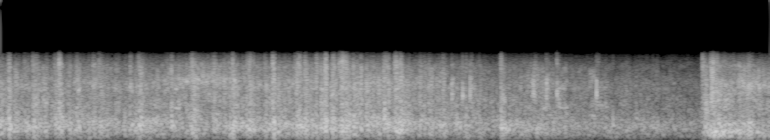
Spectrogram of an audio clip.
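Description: Fireworks popping and crackling in a rapid, dense string that thins out after about five seconds, then a sudden loud bang near the end.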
